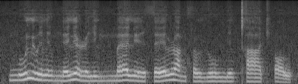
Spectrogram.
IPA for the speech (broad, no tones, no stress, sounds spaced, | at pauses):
ŋ u lʲ u i̯ l i u̯ ŋ e lʲ ɛ ɭ i lʲ mː ɛ lʲ e i̯ θ e l ɭ a ŋ ħ u l ð u ŋ i l kʰ a t͡ʃʼ ɔ u̯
